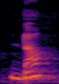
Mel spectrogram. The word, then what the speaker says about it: ഡ: മൂന്നാമത്തെ അക്ഷരം ഡ എന്നാണ്. ഡ ഡ എന്നാണ് ഉച്ചാരണം. ഈ ടായും ഡായും പരസ്പരം തെറ്റി ഉച്ചരിക്കുന്നതായിട്ട് കണ്ടിട്ടുണ്ട്. ട എന്നതും ഡ എന്നതും ശരിയായി ഉച്ചരിക്കാൻ പ്രത്യേകം ശ്രദ്ധിക്കണം. ഇത് ഡ എന്നാണ് ഉച്ചാരണം. ഡ.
